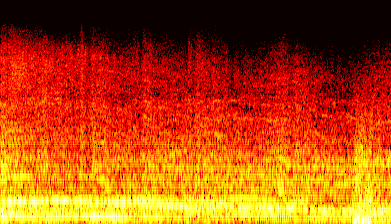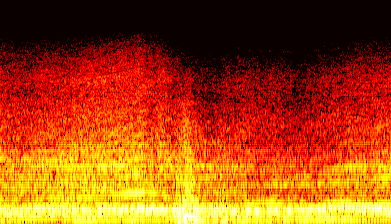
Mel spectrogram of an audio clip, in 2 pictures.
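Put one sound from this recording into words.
Other racing car engines buzz close by.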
